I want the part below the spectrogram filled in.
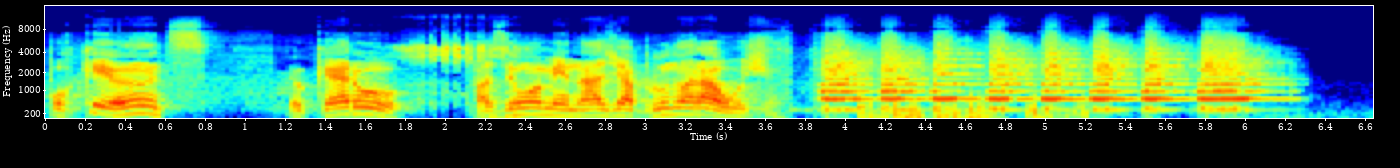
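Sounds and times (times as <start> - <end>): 
speech: 0.0 - 6.0
horn toots: 3.8 - 6.3.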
